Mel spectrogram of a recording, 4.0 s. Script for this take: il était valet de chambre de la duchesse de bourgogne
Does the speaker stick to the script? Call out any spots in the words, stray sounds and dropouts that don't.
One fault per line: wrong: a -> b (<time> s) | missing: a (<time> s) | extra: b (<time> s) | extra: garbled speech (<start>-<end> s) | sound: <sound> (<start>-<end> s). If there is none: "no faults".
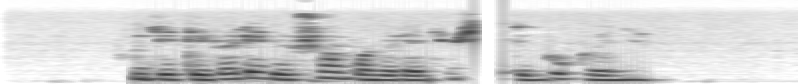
sound: dropout (2.4-2.5 s)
